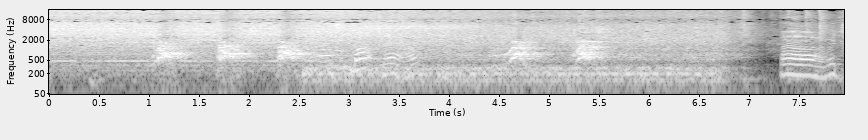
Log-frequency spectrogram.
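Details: Lakeland Terrier Georgie, 14 years old, barks in short bursts about every half second to a second at household machines, amid a loud appliance hum and a person's voice.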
